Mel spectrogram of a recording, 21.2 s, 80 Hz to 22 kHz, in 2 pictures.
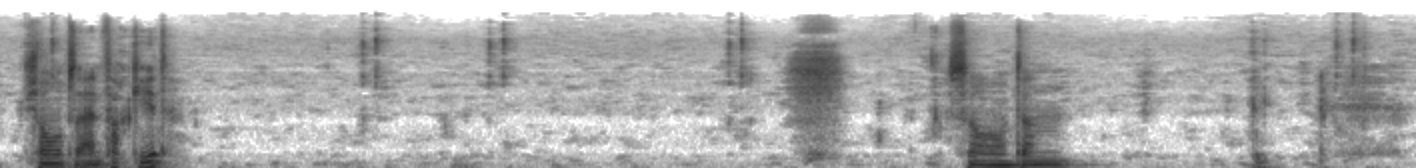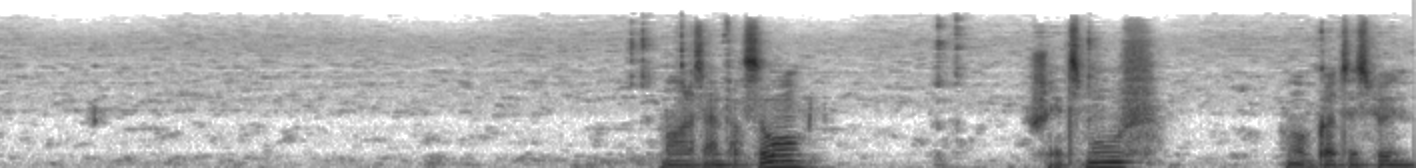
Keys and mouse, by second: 0.1 ctrl+r, 3.3 ctrl+r, 10.0 alt+3, 10.0 alt+click, 16.6 Tab, 17.7 click.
